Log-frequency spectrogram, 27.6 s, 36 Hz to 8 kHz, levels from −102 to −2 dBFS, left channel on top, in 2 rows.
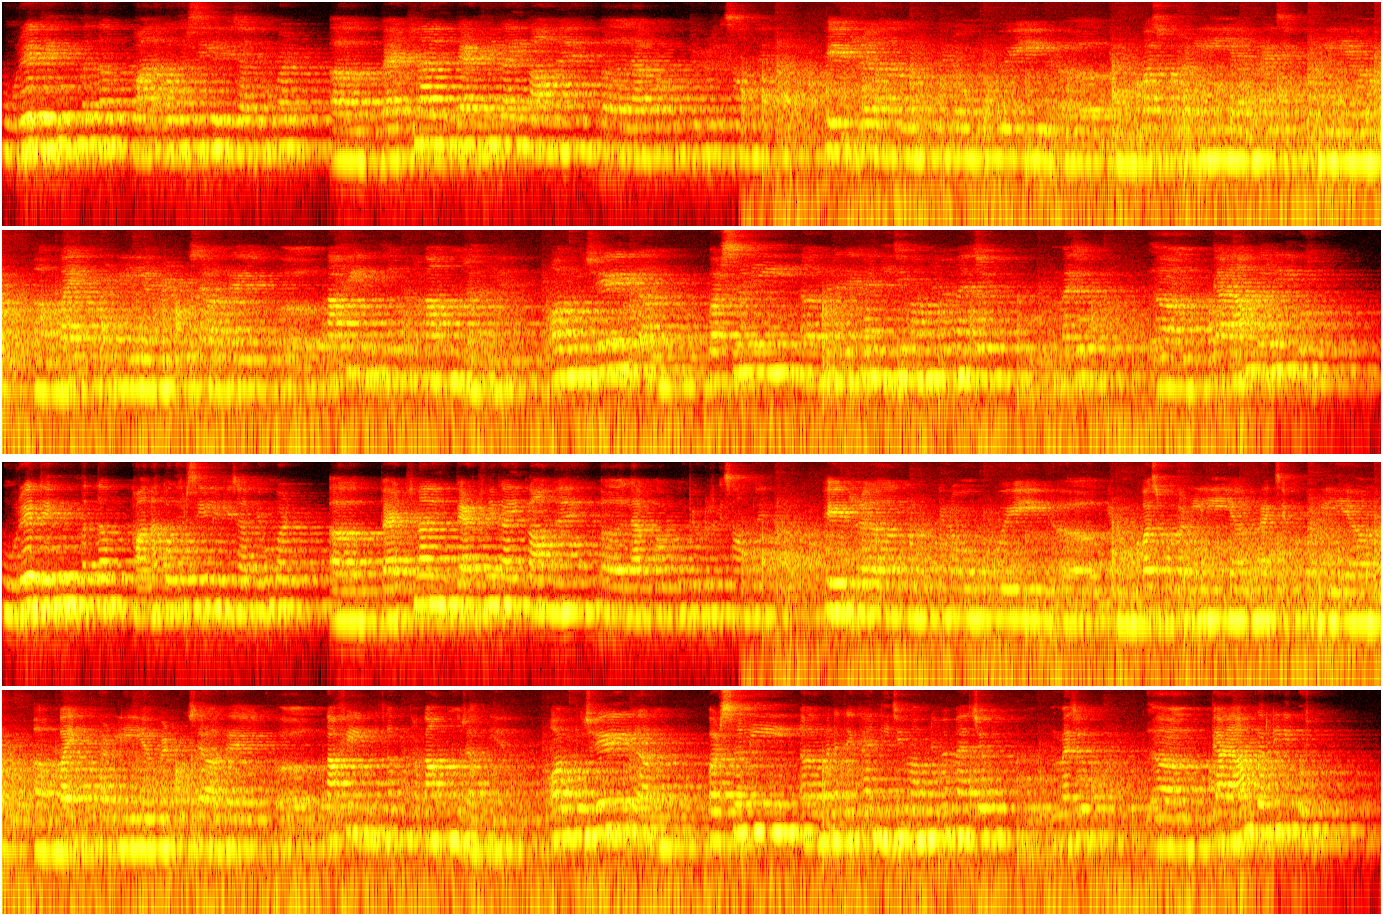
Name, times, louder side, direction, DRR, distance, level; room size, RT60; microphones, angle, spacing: voice 1, 0.0-2.9 3.3-7.7 8.2-13.8 14.1-18.9 19.3-20.5 20.9-24.7 25.2-26.9, right 2 dB, 55° right, -1 dB, 0.5 m, -26 dB
sound 1, 7.4-26.2, equal, ahead, 0.3 m, -34 dB
4.0 x 2.5 x 3.1 m, 2.7 s
head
